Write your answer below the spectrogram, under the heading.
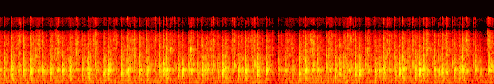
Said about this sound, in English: So you stir like mad to make sure that all the paint has dissipated into the water.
